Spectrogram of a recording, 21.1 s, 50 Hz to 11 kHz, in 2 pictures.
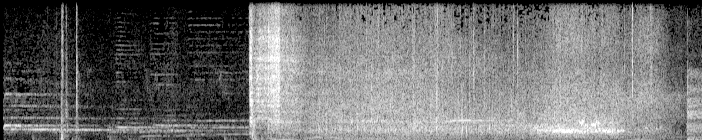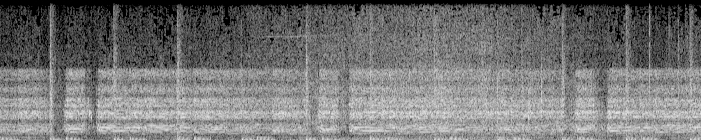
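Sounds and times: truck engine and tyres on dirt: 0:03.7 - 0:21.0
sustained music notes: 0:10.2 - 0:21.0.

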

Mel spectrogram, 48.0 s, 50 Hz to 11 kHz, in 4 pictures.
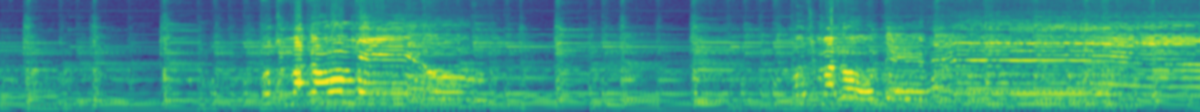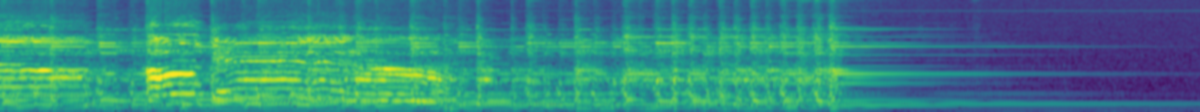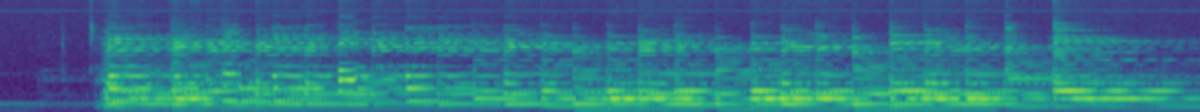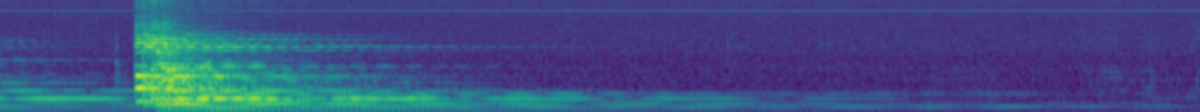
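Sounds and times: electric guitar chord ringing: 0:00.0 - 0:47.8.

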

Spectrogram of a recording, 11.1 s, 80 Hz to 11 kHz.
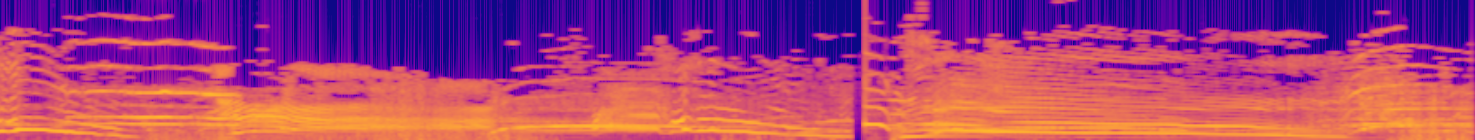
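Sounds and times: riders screaming: 0:00.0 - 0:06.0.

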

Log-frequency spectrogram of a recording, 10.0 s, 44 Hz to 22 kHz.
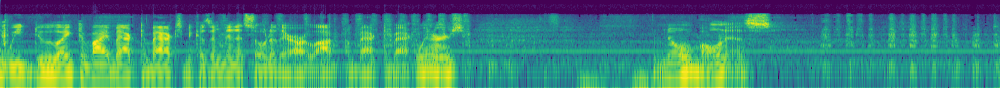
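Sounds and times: stick scraping scratch-off ticket: 0:02.0 - 0:05.0.

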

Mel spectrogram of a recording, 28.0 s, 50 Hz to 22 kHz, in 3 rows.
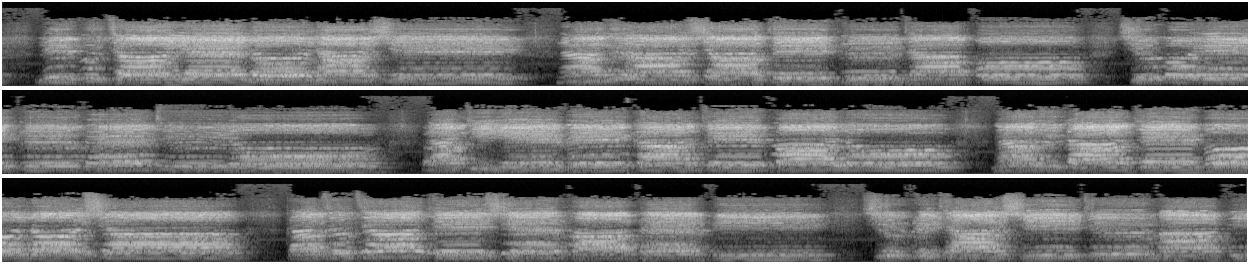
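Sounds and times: choir singing: 0:00.0 - 0:28.0.

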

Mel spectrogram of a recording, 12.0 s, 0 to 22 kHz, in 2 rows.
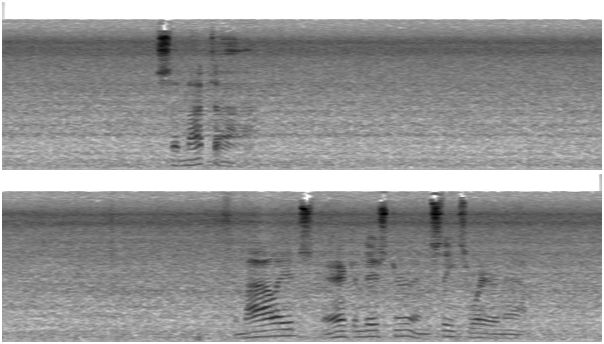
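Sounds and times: air conditioning blower hissing: 0:00.0 - 0:12.0.

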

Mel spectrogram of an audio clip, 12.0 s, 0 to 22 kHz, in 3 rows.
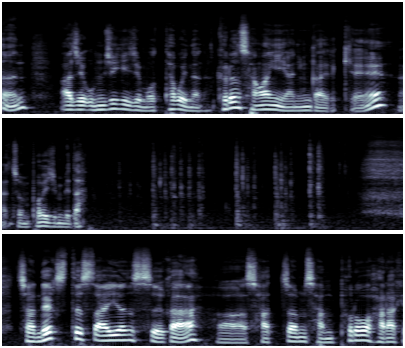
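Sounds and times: computer keyboard typing: 0:05.0 - 0:07.3.

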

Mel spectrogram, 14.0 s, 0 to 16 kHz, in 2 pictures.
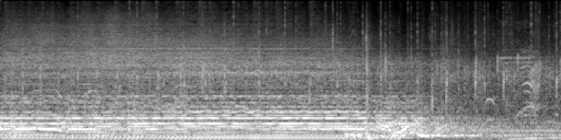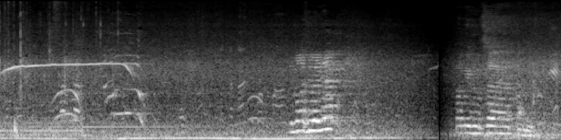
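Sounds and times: live band playing: 0:00.0 - 0:09.8
audience voices and calls: 0:00.0 - 0:12.2
long high whistle: 0:06.3 - 0:08.9.

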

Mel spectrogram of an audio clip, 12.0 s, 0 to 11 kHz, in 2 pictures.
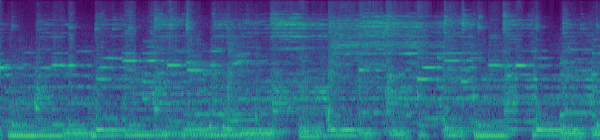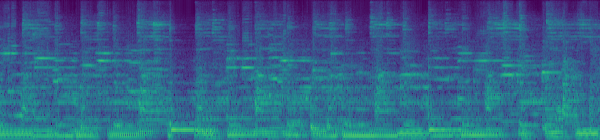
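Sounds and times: bass line: 0:00.0 - 0:12.0
congas: 0:00.0 - 0:12.0
drum kit: 0:00.0 - 0:12.0
electric guitar: 0:00.0 - 0:12.0.

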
